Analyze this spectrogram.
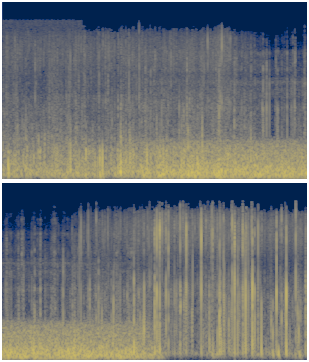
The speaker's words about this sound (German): Ich beschreibe mal, was man hier im Video sehen wird, und zwar Rasierschaum auf dem Mikrofon, blubberndes Wasser, das nah daran gehalten wird auch Schwämme und Pinsel, die einfach ganz zärtlich darüber gerieben werden.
